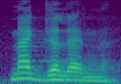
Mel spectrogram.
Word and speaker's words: Magdalen: I was at Magdalen College, Oxford. We pronounce it because we're like that, Magdalen.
